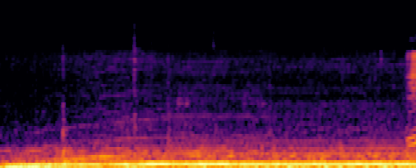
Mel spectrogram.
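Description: Diesel engine being warmed up, running close and loud with a steady hum and a rising rev near the start, and no talk.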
